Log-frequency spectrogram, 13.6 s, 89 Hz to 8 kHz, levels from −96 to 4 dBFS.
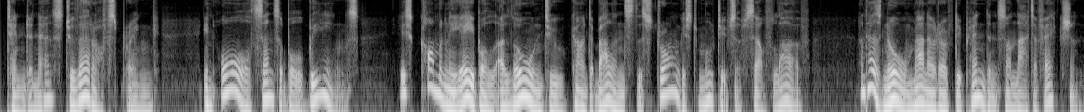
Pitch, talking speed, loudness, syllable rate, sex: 115 Hz, 135 wpm, -18 LUFS, 4.5 syllables/s, male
